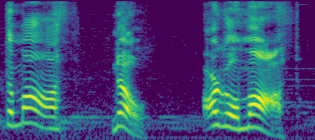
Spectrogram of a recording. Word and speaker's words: Argo Moth: No, Argo Moth, not Mole.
